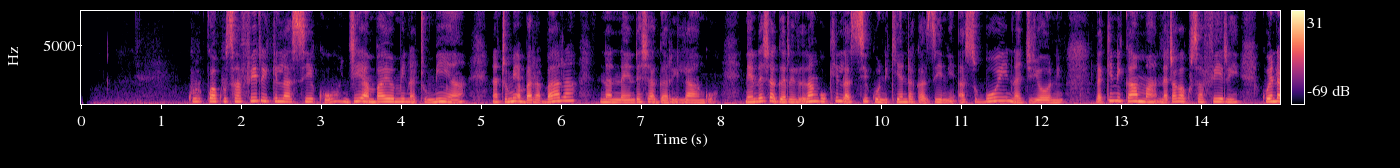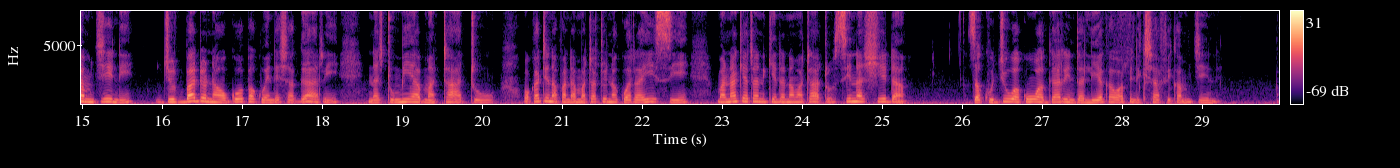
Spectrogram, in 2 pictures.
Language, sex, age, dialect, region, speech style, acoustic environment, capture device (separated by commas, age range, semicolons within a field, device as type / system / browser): Swahili, female, 25-34, Kenya - Nairobi Sheng-influenced, Kenya, relaxed, silence, desktop / macOS / Chrome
